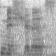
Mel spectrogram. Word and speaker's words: mischievous: cuz I found out that it's actually correctly pronounced mischievous and that's the last time I will pronounce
